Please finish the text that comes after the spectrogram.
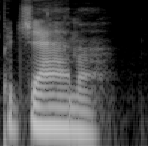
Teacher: in American English it would be more like pajama with an a sound in the middle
